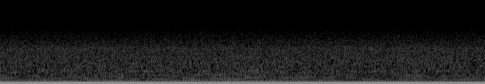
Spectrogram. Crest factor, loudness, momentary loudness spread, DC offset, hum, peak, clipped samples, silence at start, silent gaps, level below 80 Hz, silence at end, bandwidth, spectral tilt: 6 dB; -36 LUFS; 2 LU; under 0.1%; none; -26 dBFS; under 0.1%; 0 s; none; -32 dBFS; 0 s; 7 kHz; -6.5 dB/octave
